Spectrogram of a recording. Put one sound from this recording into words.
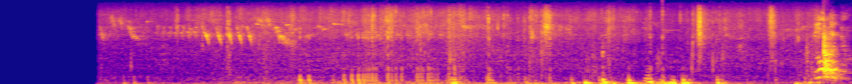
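Children talk among themselves outdoors.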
